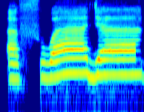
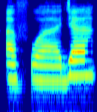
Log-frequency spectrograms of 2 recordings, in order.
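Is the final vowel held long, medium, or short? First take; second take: medium; short. First: The final vowel is held for two counts. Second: The final vowel is cut too short. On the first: The speaker calls it right. "harusnya dibaca afwaja dua harokat" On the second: The speaker calls it wrong. "kurang, kurang gitu nanggung"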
